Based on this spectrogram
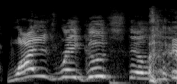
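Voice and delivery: slow, high-pitched yell; exasperated shout. Acted. Casting director fed up with the auditioner, exasperated shout.

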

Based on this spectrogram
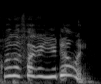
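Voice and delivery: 1 mock startled yell. Catches wife listening at door.

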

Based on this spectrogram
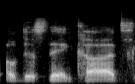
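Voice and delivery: low, slow drawn-out deep voice; put-on deep video voice. Shown as a demonstration. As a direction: drop it deep and stretch it out. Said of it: "like, the deeper".

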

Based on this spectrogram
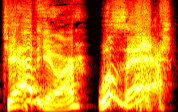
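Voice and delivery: high, puzzled Southern drawl; mock Southern guest. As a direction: imitate the clueless guest, rising. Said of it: "is that your accent or is that their accent".

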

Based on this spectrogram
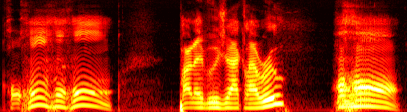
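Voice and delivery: hammed-up Parisian French accent, chuckling ho ho; mock French accent. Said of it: "That's my French".

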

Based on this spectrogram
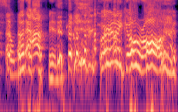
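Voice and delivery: hammed-up despairing father; father asking where his son went wrong, laughing; laughing dad imitation. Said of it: "He's like".

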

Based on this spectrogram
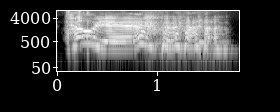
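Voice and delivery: loud, high, laughing cheer; excited. Retold or imitated. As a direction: cheer it like waking to great news. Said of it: "And I was like".

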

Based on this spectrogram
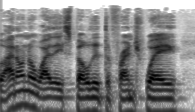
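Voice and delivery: normal talking voice

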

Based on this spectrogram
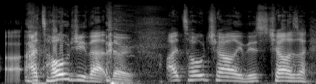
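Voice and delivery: ordinary delivery

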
